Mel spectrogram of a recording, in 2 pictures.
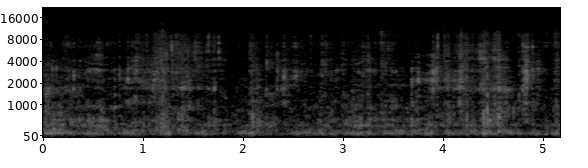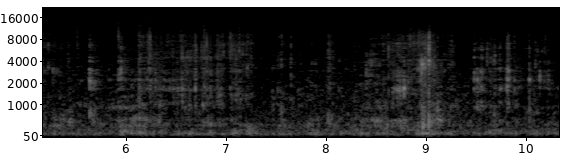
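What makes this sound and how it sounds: A round, solid, speckled bar of dry soap held in the hand is shaved with a metal knife blade, sending crumbly flakes falling. A continuous, bright, crunchy scraping runs throughout, with dense small crackles and a few sharper scrapes toward the end.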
